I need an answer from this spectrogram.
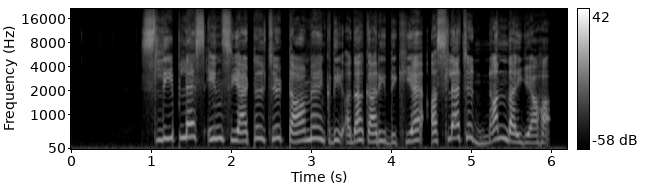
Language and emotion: Dogri, happy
